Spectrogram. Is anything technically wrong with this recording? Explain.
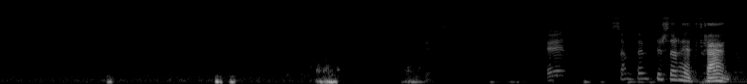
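Yes. From 6.17 s to 7.41 s there is an automatic gain rise. The level arriving at the microphone drops by about 23 dB, around the point where the talker moves back at roughly 6.5 s, and the automatic gain control responds by slowly raising its gain by about 5 dB. The speech and the room noise swell together over that second or so. This separates it from a talker simply moving, as near 3.5 s, where only the voice level changes and the background stays put.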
